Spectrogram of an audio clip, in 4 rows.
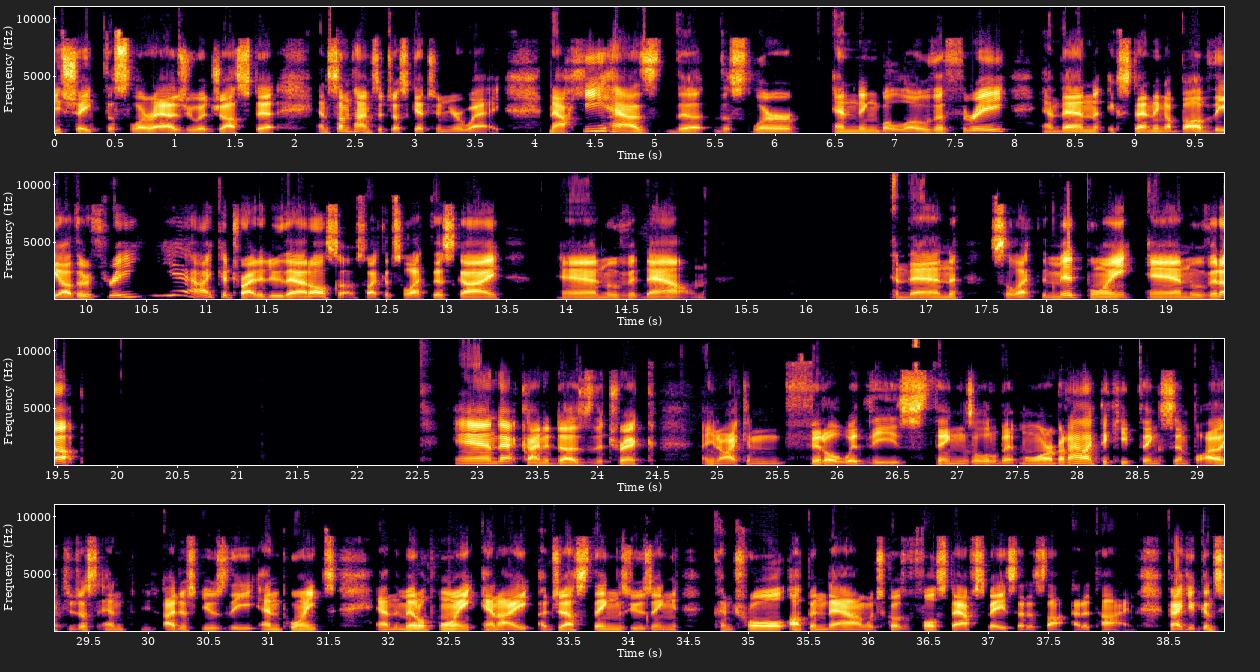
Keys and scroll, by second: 13.2 ctrl+Down, 13.7 ctrl+Down, 15.6 Down, 15.8 Down, 16.0 Down, 19.0 ctrl+Up, 21.2 ctrl+Up, 34.9 ctrl+Up, 35.8 ctrl+Down, 38.2 ctrl+Up.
